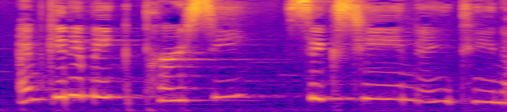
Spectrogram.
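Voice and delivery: high-pitched mocking voice; mocking dopey quote. Ranting fan quotes the filmmaker changing Percy's age, mockingly. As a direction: put on a high, silly voice for the quote.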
